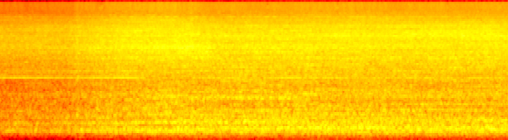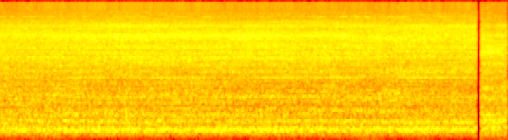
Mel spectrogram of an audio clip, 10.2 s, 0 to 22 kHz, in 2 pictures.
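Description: A Roborock Q5+ robot vacuum running on higher suction gives a steady, loud whooshing hum close by after a short ramp-up, with no talking.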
